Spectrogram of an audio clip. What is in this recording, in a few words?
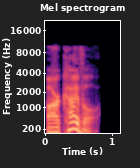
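"archival", English, British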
